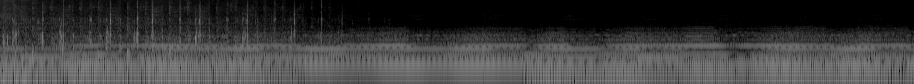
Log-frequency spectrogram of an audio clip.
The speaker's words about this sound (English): It was horses going kind of in the Kentucky Derby, like you're right on the track.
